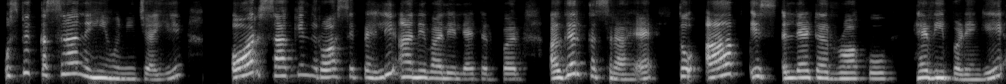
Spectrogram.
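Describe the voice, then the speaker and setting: Slow, high-voiced woman teaching recitation. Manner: slow, drawn-out demonstrations of example words, repeating them. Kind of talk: slide-based tutorial explaining pronunciation rules.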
